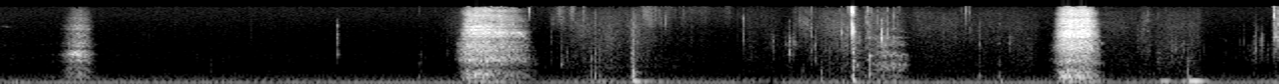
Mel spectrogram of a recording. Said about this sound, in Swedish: Nu börjar jag gråta.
